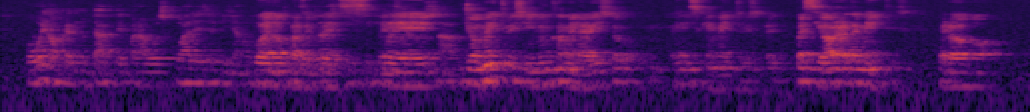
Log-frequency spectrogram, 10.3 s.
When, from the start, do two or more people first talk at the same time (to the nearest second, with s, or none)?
3 s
